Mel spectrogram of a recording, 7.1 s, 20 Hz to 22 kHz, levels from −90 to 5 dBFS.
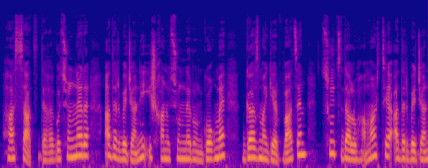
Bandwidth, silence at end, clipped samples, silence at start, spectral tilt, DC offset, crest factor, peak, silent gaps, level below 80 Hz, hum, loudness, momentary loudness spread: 16 kHz; 0 s; under 0.1%; 0.05 s; -6.5 dB/octave; under 0.1%; 18 dB; -8 dBFS; none; -58 dBFS; none; -26 LUFS; 6 LU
